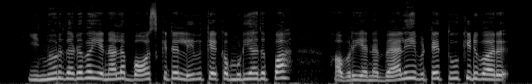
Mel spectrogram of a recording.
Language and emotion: Tamil, fearful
